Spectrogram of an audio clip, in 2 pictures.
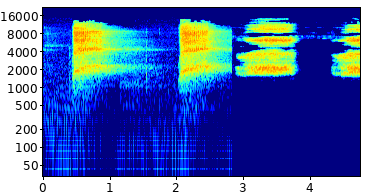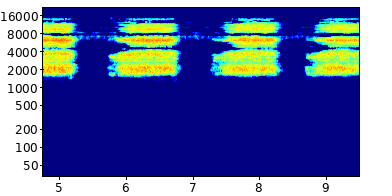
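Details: Barn owl: two harsh, broad screeches, then a regular series of breathy, rasping hisses, each lasting under a second.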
